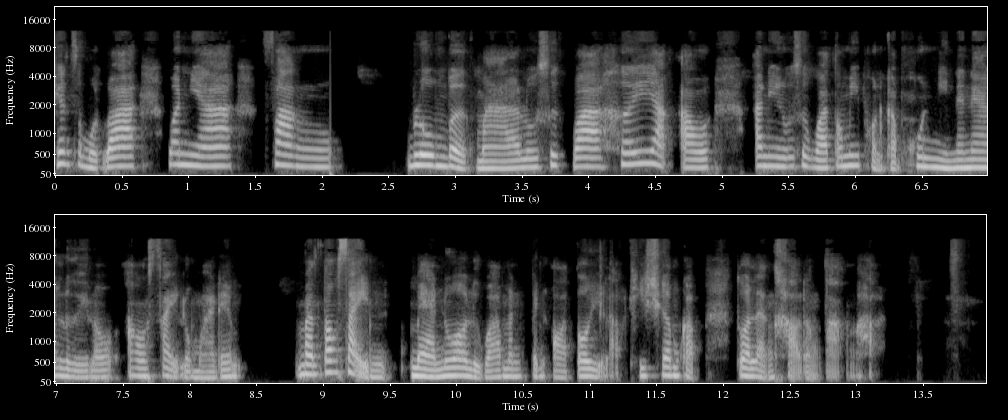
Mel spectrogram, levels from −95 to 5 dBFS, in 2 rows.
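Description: At 2.06 s a DC step shifts the waveform's zero line by about -26 dBFS, decaying through a 20 Hz high-pass, giving a brief low thump beneath unchanged speech.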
